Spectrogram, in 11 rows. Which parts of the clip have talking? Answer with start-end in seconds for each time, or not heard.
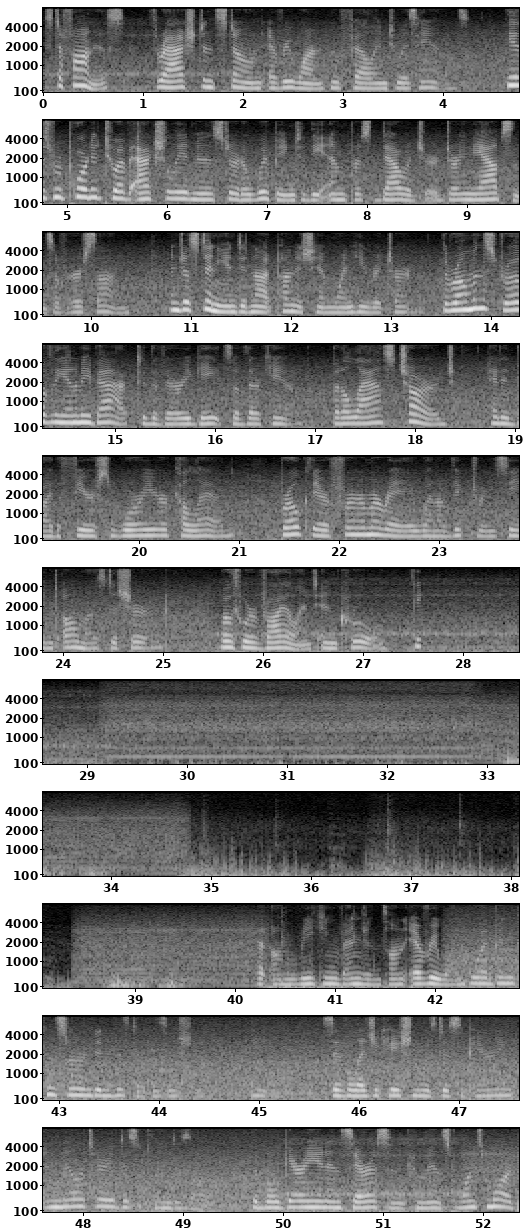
0.0-27.6, 40.2-52.3.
